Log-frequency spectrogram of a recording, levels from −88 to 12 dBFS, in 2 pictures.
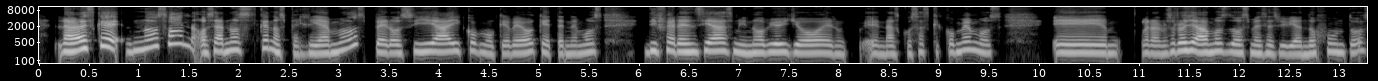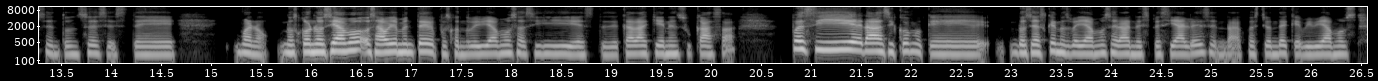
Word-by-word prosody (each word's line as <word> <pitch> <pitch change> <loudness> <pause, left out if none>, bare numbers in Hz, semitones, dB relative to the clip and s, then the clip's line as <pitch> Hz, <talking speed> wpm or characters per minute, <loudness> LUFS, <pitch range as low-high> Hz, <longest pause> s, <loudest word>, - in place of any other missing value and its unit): la 230 - +3
verdad 245 +4 +11
es 290 - +3
que 345 -5 +7
no 270 +10 +1
son 440 +4 +3 0.2
o 205 - +2
sea, 230 +3 +2
no 245 +3 +1
es 255 - -6
que 305 - 0
nos 230 -8 -1
peleemos, 200 - -1
pero 205 -3 0
sí 225 +3 -2
hay 225 +1 +3
como 215 -5 -5
que 190 +2 -7
veo 200 +3 -1
que 210 -2 -4
tenemos 190 +4 -5 0.4
diferencias 235 +1 +2
mi 210 -3 -1
novio 210 +2 0
y 220 -1 -1
yo 200 0 0
en 185 -2 -6
en 185 -2 -7
las 185 -2 -5
cosas 205 +3 -10
que 200 - -15
comemos, 215 -1 -4 0.5
em, 205 -1 +1 0.2
bueno, 195 -1 -3
nosotros 230 +6 +1
llevamos 225 -1 +3
2 205 -1 -2
meses 195 -1 -4
viviendo 185 0 -3
juntos, 220 +2 -6
entonces, 180 0 -7
este, 175 0 -6 0.6
bueno, 205 -4 -2
nos 200 0 -2
conocíamos, 230 +3 +6
o - - +2
sea, 210 -1 +4
obviamente, 220 0 +2
pues, 180 -2 -10
cuando 180 -2 -6
vivíamos 190 +2 -2
así, 185 -1 -4
este, 175 0 -9
de 170 0 -7
cada 190 +1 +1
quien 190 0 -3
en 190 - -2
su 185 0 -13
casa, 180 -2 -3 0.5
pues 280 -4 +5
sí, 265 0 +4
era 235 -2 +7
así 220 -1 0
como 230 0 -3
que 180 -1 -4 0.2
los 205 -1 -3
días 205 -1 0
que 235 - 0
nos 210 -3 -1
veíamos 190 +1 -1
eran 190 -2 0
especiales 180 +3 -4
en 185 -3 -9
la - - -7
cuestión 185 0 -7
de 195 0 -3
que 180 -1 -8
vivíamos 180 +1 -3
200 Hz, 175 wpm, -21 LUFS, 185-225 Hz, 0.6 s, verdad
